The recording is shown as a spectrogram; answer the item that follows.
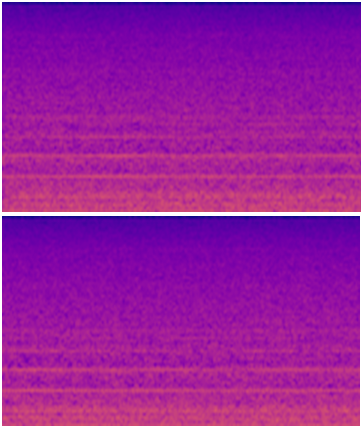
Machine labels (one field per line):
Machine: fan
